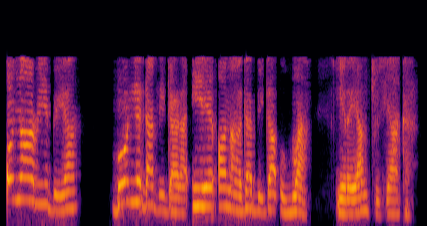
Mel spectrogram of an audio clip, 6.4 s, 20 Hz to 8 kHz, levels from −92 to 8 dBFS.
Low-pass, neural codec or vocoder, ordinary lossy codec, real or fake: 7.2 kHz; codec, 44.1 kHz, 2.6 kbps, DAC; AAC, 16 kbps; fake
